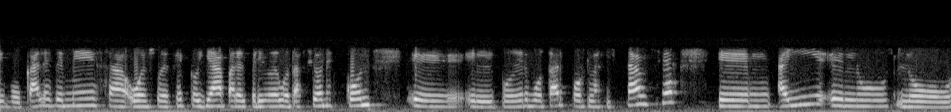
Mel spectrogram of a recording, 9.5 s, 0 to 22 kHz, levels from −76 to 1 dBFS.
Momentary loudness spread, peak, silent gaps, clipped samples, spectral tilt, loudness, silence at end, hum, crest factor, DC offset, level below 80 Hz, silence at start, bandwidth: 6 LU; -2 dBFS; none; under 0.1%; -7 dB/octave; -18 LUFS; 0 s; none; 16 dB; under 0.1%; -40 dBFS; 0 s; 9 kHz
